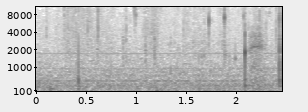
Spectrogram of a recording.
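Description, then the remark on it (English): Playing cards being shuffled by a fire, a quiet run of soft papery flicks and light clicks in an irregular rhythm, with a few sharper snaps near the end and no voices. “So let's get warmed up by the fire and I'll just shuffle some cards”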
